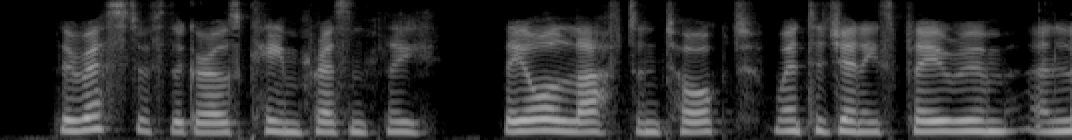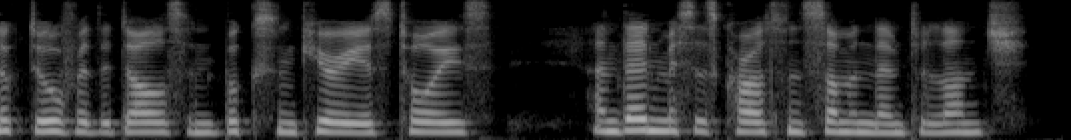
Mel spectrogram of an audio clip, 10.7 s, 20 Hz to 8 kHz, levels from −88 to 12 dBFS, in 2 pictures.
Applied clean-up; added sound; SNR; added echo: none; none; none; none.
